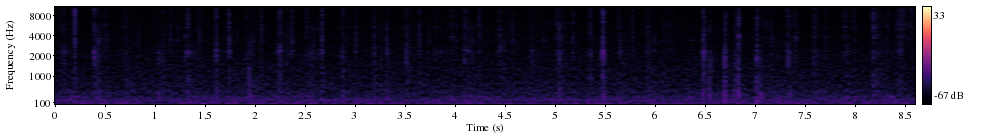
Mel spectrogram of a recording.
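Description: A crisp, Doraemon-shaped rice wafer monaka is held on its side while long nails tap and scratch its ridged wafer edge and top. The result is a quiet, steady patter of short, dry, bright clicks and light scratches over a low, constant background hum.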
